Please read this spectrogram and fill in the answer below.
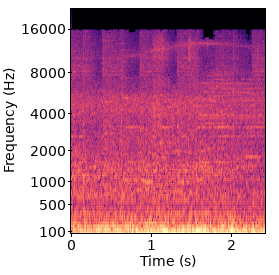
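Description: Background music over a steady low rumble.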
